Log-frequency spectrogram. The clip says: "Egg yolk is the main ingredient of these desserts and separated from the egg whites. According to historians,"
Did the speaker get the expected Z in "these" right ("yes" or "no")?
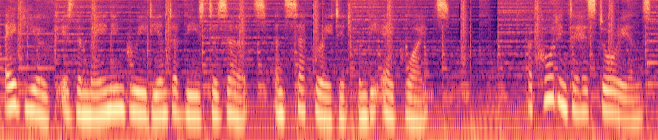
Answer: yes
